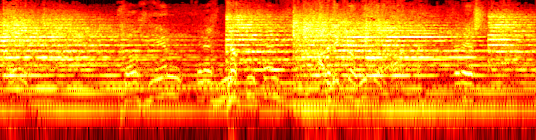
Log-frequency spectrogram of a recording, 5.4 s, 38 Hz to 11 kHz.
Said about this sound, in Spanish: 3.600 kilos. De la campana de volteo, la más grande del mundo de volteo. Por lo menos de Europa. 3.600 kilos. En este momento sobre nuestra cabeza tenemos 3.600 kilos dando vueltas. Sonando.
